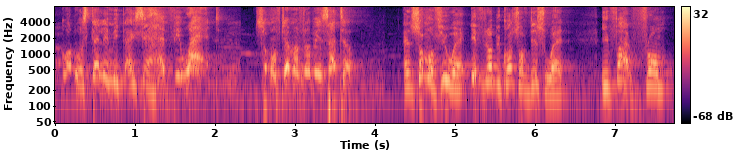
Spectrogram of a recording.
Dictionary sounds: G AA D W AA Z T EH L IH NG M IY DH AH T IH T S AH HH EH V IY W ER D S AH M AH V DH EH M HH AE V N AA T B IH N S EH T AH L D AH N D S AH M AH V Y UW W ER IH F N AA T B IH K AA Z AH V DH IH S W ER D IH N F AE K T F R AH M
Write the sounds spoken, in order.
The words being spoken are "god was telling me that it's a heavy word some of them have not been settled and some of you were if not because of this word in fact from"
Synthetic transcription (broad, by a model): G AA D W AA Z T EH L IH NG M IY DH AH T IH T S AH HH EH V IY W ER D S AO M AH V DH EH M HH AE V N AA T B IH N S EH T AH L AH N S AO M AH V Y UW W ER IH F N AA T B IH K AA S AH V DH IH S W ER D IH N F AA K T F R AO M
